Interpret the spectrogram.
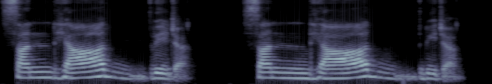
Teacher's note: notice in the middle of the line that there is holding after dirgha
